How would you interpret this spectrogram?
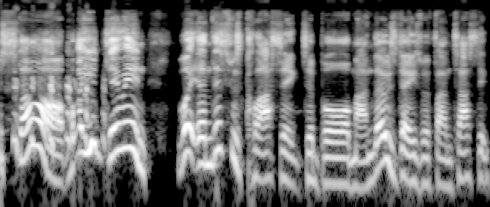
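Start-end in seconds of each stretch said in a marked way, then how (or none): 0.0-1.5 high, exasperated, mock pleading tone. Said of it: "and you just go".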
